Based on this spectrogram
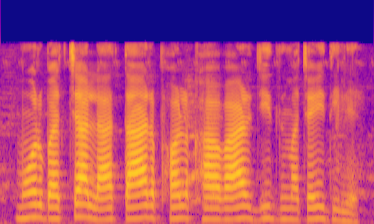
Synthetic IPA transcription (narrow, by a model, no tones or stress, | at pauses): moɾbətːʃalat̪aɾpʰəlkʰəʋaɾd͡ʒid̪mət͡ʃəjd̪ile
